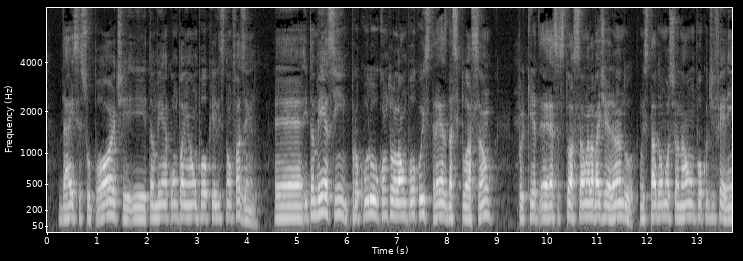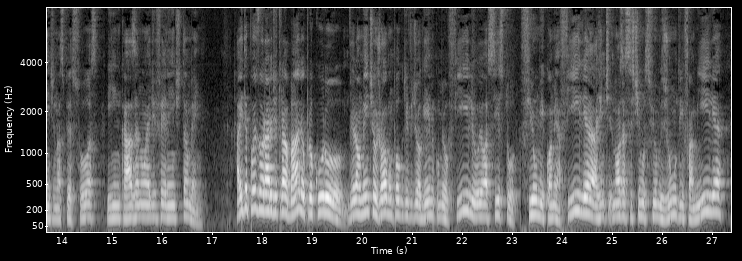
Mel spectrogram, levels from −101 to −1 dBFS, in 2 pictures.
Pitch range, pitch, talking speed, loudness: 120-150 Hz, 130 Hz, 175 wpm, -21 LUFS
